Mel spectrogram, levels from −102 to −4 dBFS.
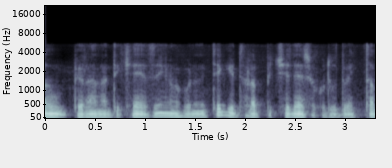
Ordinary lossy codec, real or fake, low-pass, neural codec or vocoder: none; fake; 5.4 kHz; codec, 16 kHz, 1 kbps, X-Codec, WavLM features, trained on Multilingual LibriSpeech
